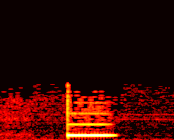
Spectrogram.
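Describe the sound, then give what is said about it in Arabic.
A single telephone busy-tone beep after a call line drops: one steady, mid-pitched tone lasting about a third of a second, heard alone over a faint background. “يبدو انقطع الخط.”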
